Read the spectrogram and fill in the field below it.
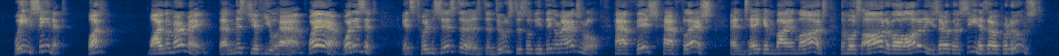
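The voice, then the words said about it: Old-time New York newsie accent. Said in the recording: “do my best authentic voice. ... Newsies accent? ... Yes. ... That was really good. ... That was so good. As a New Yorker, that's what I imagine my ancestors sounded like.”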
